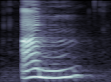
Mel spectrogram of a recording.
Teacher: اس نون کی آواز کو ہم نے جو ہے وہ ناک سے میں لے کے جانا ہے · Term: اخفا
